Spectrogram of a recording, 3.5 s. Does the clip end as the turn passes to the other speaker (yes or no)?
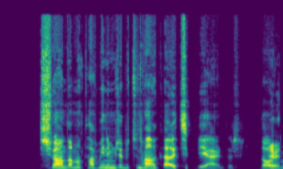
yes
